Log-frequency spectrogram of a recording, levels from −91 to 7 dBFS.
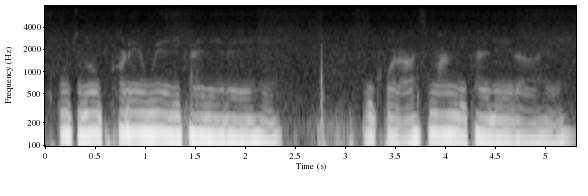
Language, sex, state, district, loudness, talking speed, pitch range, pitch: Hindi, male, Gujarat, Gandhinagar, -11 LUFS, 155 wpm, 105-125 Hz, 115 Hz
